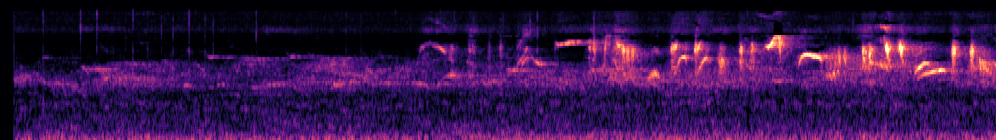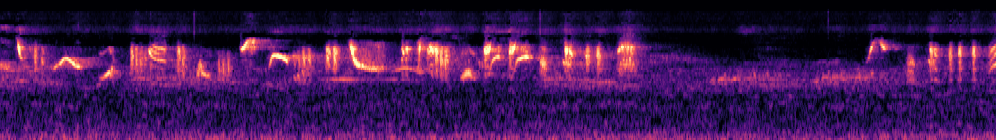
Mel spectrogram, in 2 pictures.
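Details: Sardinian warbler singing: a rapid, scratchy, chattering jumble of high notes running for several seconds over steady low rumbling background noise.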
